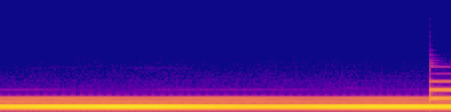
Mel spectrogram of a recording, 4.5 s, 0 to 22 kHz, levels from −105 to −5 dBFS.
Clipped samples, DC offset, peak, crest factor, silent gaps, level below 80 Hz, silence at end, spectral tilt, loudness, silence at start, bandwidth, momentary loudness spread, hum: under 0.1%; under 0.1%; -10 dBFS; 6 dB; none; -68 dBFS; 0 s; -17 dB/octave; -17 LUFS; 0 s; 1.2 kHz; 4 LU; 60 Hz at -70 dBFS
